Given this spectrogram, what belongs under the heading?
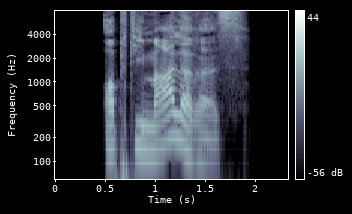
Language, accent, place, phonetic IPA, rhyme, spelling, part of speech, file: German, Germany, Berlin, [ɔptiˈmaːləʁəs], -aːləʁəs, optimaleres, adjective, De-optimaleres.ogg
- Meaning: strong/mixed nominative/accusative neuter singular comparative degree of optimal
